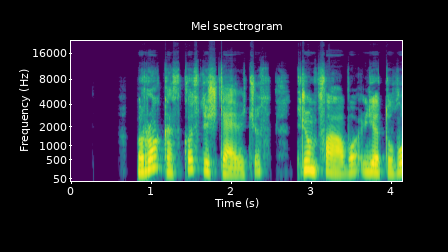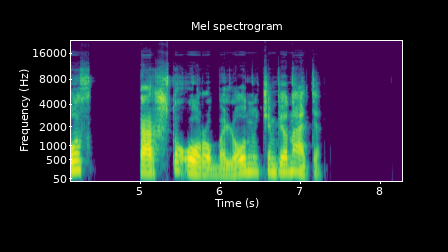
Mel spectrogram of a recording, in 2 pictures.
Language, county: Lithuanian, Vilnius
